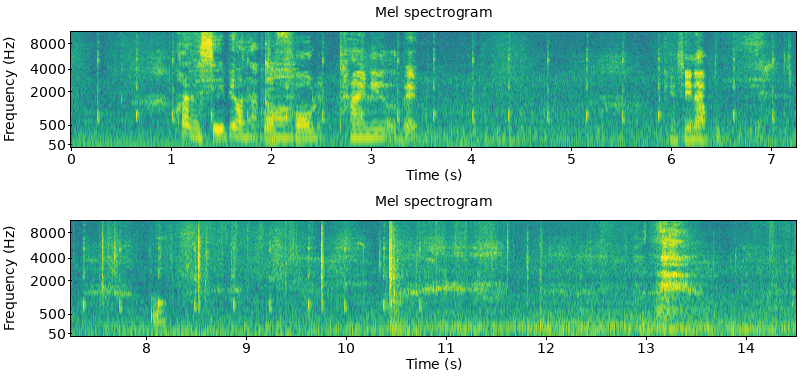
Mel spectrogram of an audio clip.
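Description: A man speaks calmly inside the car.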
